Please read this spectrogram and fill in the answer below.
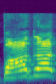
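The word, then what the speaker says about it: Bağdat: The last thing in my list is a neighborhood called Badot Street. Yes, there are some G's that you do not pronounce in Turkish. Turkish is fun but yeah it's called Badot Street.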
